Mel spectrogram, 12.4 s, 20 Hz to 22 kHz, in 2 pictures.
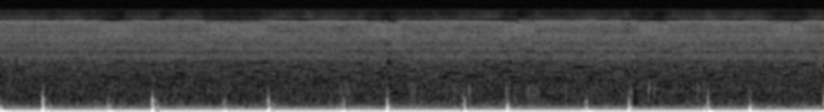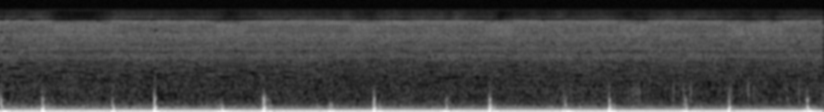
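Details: Own heartbeat recorded by timer while napping, lying on the back (supine) rather than the usual prone position: soft, regular heart thumps about 94 a minute over a loud steady hum; normal heart sounds during sleep.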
